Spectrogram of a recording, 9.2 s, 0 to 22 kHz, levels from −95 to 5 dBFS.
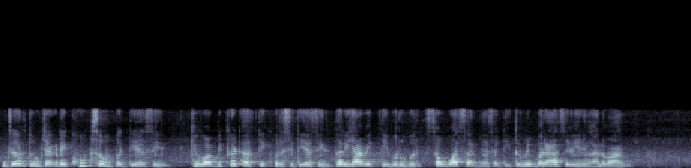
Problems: none marked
